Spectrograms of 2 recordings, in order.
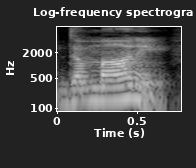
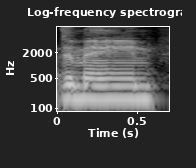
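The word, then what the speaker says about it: Damane: Then you also have Damani, which is D-A-M-A-N-E. Damani. I've always said domain. Once again, you don't need to pronounce that E.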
